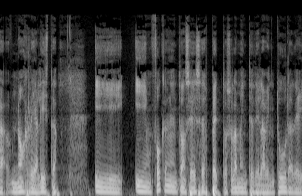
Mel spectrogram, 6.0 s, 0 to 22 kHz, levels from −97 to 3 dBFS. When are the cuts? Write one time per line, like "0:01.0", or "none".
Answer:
none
